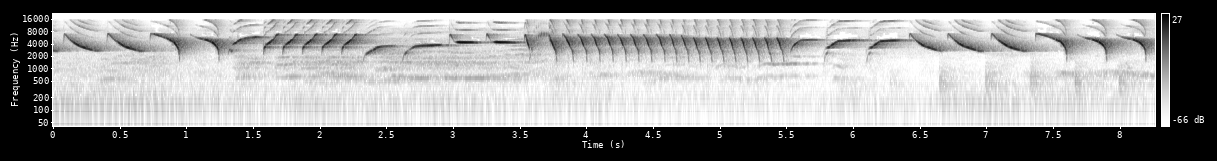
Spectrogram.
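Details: Spanish Timbrado canary training song: powerful singing of fast descending whistled sweeps, then a clipped metallic trill and a long, even, rapid rattle, ending in more looping downward slurs.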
